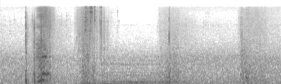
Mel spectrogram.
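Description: A heavy thud lands after a drop.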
